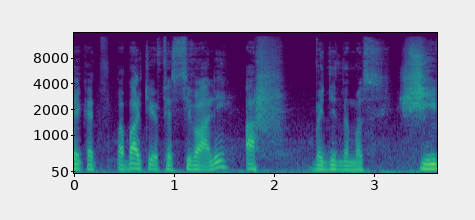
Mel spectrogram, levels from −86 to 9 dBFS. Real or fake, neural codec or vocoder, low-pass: fake; codec, 44.1 kHz, 3.4 kbps, Pupu-Codec; 14.4 kHz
